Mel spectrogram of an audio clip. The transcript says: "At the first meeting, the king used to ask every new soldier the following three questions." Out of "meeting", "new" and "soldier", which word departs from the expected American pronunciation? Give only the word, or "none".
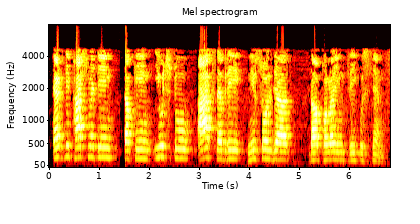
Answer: none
